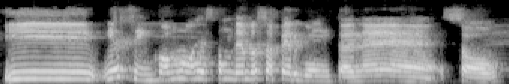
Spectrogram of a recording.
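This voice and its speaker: Woman, thirties, interview guest, earnest, unhurried, roomy lo-fi recording. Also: sits high, fairly even intonation. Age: 30s. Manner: earnest, reflective, with many restarts. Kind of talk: conversational interview. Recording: roomy, dull lo-fi sound.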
